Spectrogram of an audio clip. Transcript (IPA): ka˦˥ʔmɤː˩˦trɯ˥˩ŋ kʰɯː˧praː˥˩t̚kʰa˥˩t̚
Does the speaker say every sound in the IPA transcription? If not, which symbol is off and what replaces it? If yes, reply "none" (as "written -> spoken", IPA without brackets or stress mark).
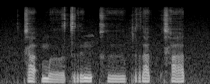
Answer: aː˥˩ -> a˥˩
